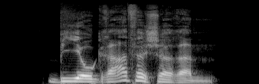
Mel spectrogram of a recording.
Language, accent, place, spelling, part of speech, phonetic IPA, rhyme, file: German, Germany, Berlin, biographischerem, adjective, [bioˈɡʁaːfɪʃəʁəm], -aːfɪʃəʁəm, De-biographischerem.ogg
- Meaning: strong dative masculine/neuter singular comparative degree of biographisch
